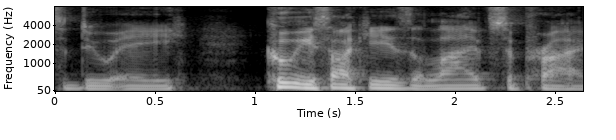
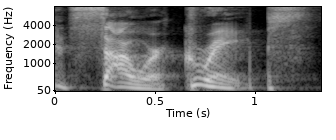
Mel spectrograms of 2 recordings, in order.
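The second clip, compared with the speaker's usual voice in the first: teasing through laughter, a bit higher; laughing mockery; 4 semitones higher, 5 dB louder, much slower than usual. Real, not acted. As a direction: laugh out the jab at the loser.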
